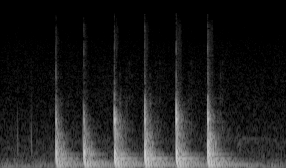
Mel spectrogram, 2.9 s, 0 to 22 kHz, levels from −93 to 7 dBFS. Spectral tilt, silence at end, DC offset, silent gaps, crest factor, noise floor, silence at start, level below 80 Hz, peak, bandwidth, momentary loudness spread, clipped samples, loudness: -10 dB/octave; 0.45 s; under 0.1%; none; 24 dB; -53 dBFS; 0.55 s; -38 dBFS; 0 dBFS; 8 kHz; 8 LU; under 0.1%; -24 LUFS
